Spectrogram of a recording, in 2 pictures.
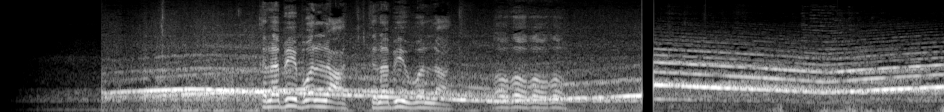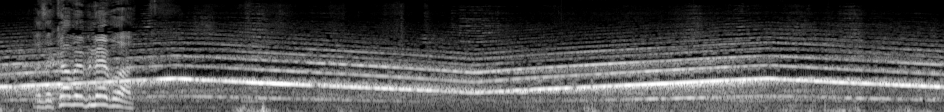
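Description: An air raid siren wails outdoors, slowly rising and falling in pitch.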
